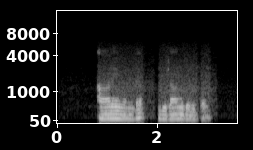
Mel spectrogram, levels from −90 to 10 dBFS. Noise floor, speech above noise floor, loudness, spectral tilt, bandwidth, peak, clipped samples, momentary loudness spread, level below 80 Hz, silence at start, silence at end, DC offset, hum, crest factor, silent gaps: -73 dBFS; 54 dB; -21 LUFS; -12.5 dB/octave; 5 kHz; -2 dBFS; under 0.1%; 13 LU; -40 dBFS; 0.8 s; 0.55 s; under 0.1%; none; 20 dB; none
